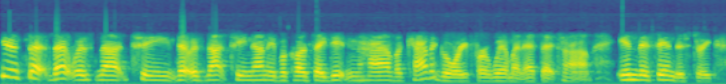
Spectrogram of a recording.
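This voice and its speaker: Talking at a fairly quick pace with hardly any pauses, a woman with a Southern accent uses a medium pitch and ordinary pitch variation. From US South, East Tennessee. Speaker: former company CEO. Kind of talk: interview.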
